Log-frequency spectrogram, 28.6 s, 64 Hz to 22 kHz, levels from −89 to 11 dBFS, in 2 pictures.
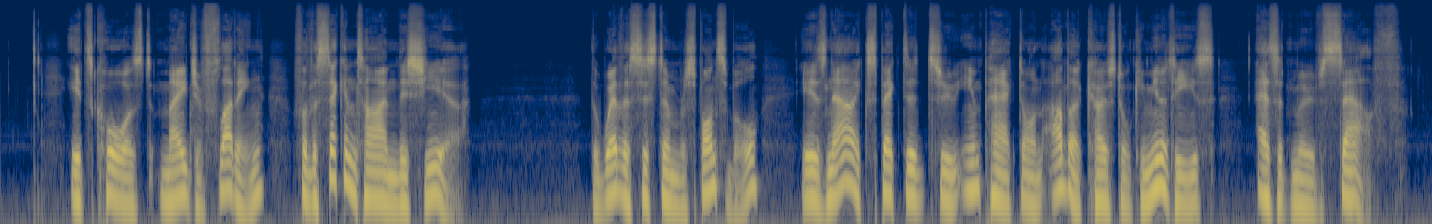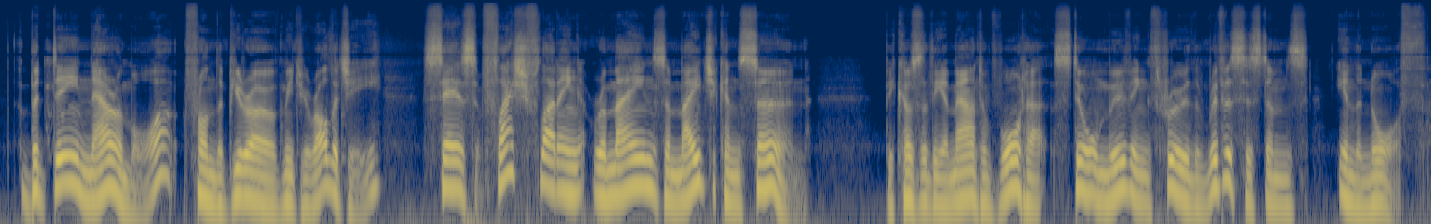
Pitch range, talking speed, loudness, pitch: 105-145 Hz, 120 wpm, -17 LUFS, 120 Hz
